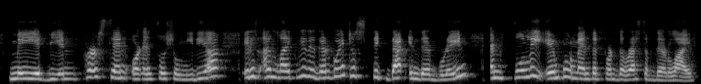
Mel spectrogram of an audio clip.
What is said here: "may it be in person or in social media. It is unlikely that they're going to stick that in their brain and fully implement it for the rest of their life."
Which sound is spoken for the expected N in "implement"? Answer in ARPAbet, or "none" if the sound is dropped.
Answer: N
